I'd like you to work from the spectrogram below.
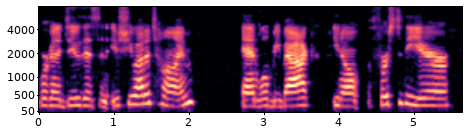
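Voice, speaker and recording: A woman's voice: medium pitch, steady tone, normal speed, bright, forceful tone, dry recording, rough recording. Woman guest chatting casually, close dry sound. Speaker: guest writer and comic creator. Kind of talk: casual interview chat about crowdfunding.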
